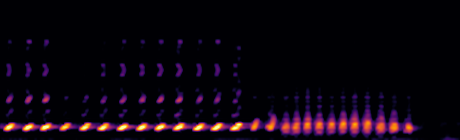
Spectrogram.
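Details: Greater green leafbird singing to rouse a quiet bird: crisp, evenly spaced chirps about five per second, shifting into a rougher, buzzier rapid chatter before stopping.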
